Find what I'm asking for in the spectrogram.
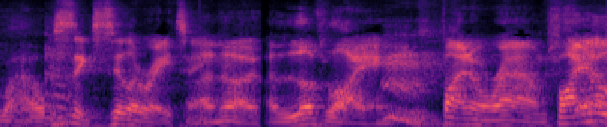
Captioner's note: groans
